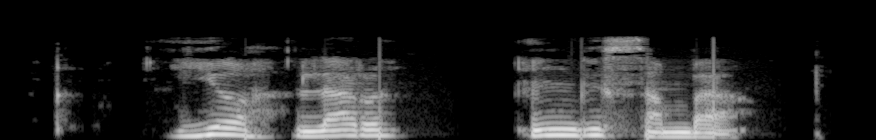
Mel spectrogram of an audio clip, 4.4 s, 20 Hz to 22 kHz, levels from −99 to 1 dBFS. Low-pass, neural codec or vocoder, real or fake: 7.2 kHz; none; real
